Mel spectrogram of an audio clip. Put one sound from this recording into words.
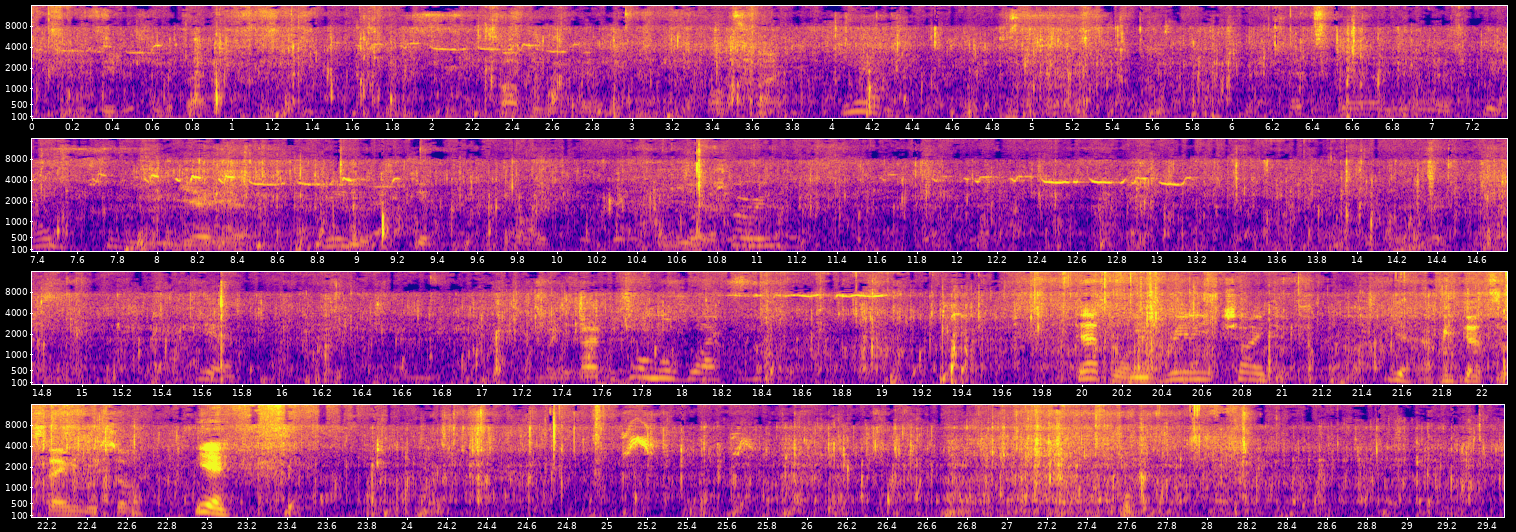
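Hot mud bubbles and plops.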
